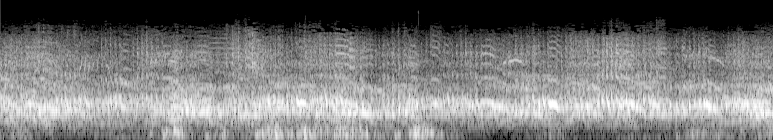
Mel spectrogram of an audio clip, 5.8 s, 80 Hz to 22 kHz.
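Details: A huge winter flock of migratory sandhill cranes at Willcox Playa Wildlife Area, more than 20,000 strong, produces a loud, unbroken wall of rattling bugled calls, countless birds calling at once.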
